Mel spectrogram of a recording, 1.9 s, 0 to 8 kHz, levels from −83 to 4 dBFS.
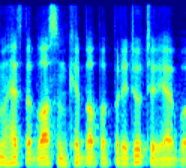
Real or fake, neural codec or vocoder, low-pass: fake; codec, 16 kHz, 0.2 kbps, FocalCodec; 7.2 kHz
